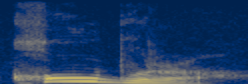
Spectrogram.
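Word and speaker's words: cobra: 코브라인데 영어로는 코브러.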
